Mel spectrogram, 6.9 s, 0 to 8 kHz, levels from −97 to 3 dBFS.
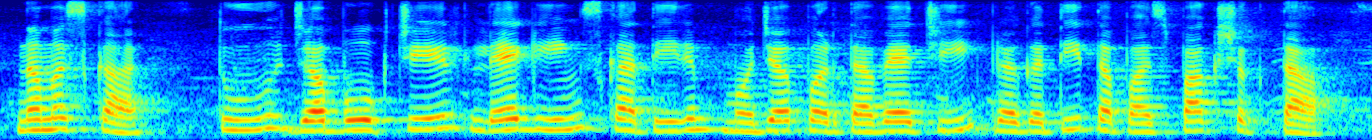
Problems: constant background noise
